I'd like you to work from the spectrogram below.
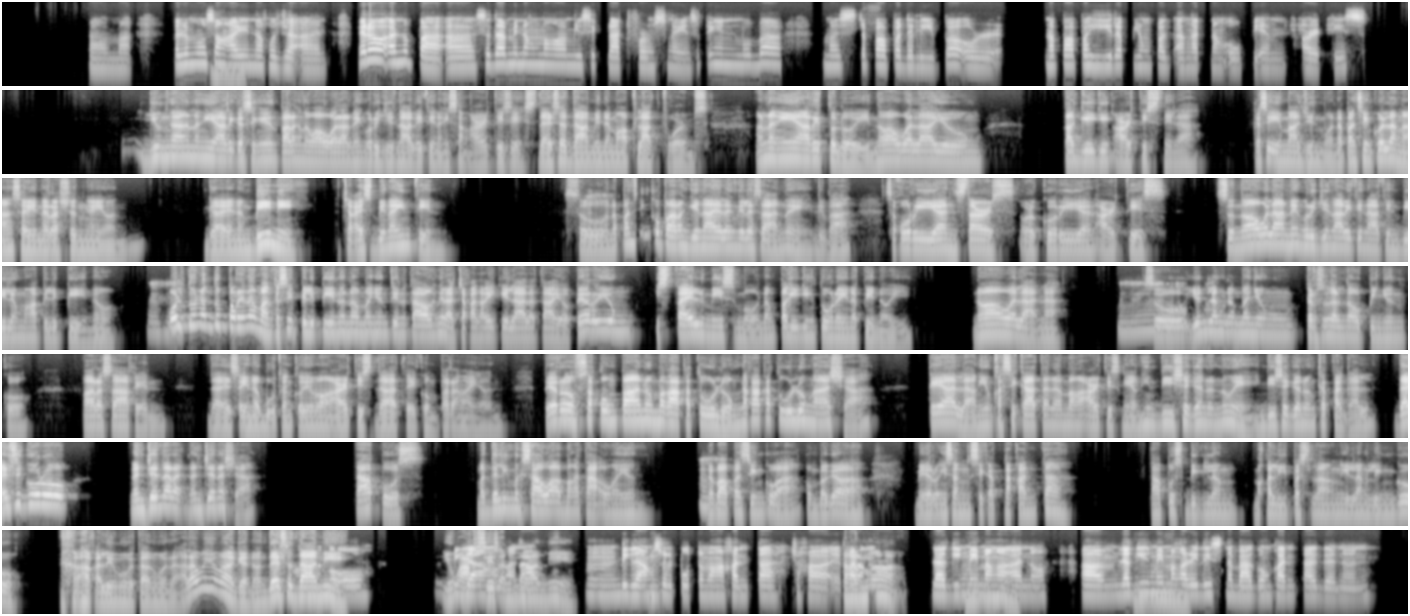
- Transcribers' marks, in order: "diyan" said as "diyaan"; in English: "music platforms"; horn; in English: "originality"; in English: "platforms"; in English: "originality"; laughing while speaking: "nakakalimutan mo na"
- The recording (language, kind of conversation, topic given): Filipino, podcast, Ano ang tingin mo sa kasalukuyang kalagayan ng OPM, at paano pa natin ito mapapasigla?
